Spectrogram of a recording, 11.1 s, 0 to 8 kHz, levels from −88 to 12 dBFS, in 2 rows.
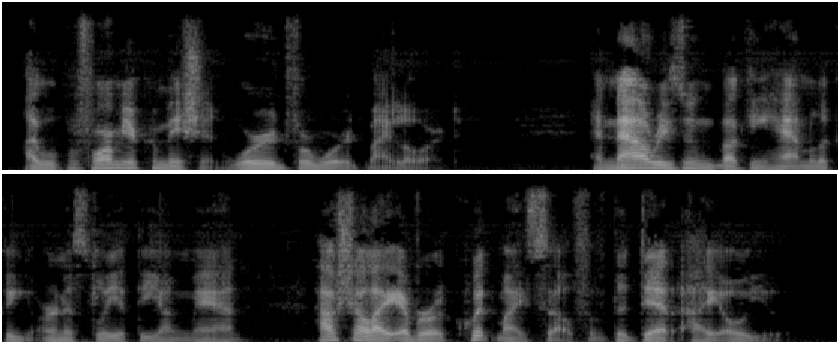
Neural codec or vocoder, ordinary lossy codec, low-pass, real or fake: none; Opus, 64 kbps; 7.2 kHz; real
